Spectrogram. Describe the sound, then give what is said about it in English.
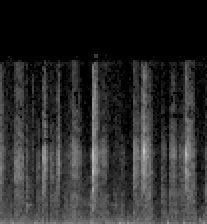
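Writing on a board during a classroom-style business session: a few short, dry scratching strokes in quick succession, faint and uneven, with no talking. “Let me write that up there.”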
